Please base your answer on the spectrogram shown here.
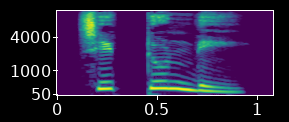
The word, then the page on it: ಚಿಟ್ಟುಂಡೆ: ciṭṭunḍe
